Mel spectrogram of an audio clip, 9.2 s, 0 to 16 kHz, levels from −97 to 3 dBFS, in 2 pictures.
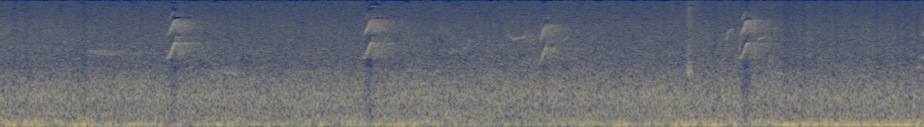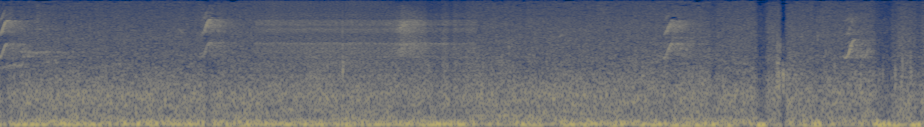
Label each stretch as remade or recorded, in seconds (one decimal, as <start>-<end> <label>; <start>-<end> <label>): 0.0-5.9 recorded; 5.9-7.0 remade; 7.0-9.2 recorded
